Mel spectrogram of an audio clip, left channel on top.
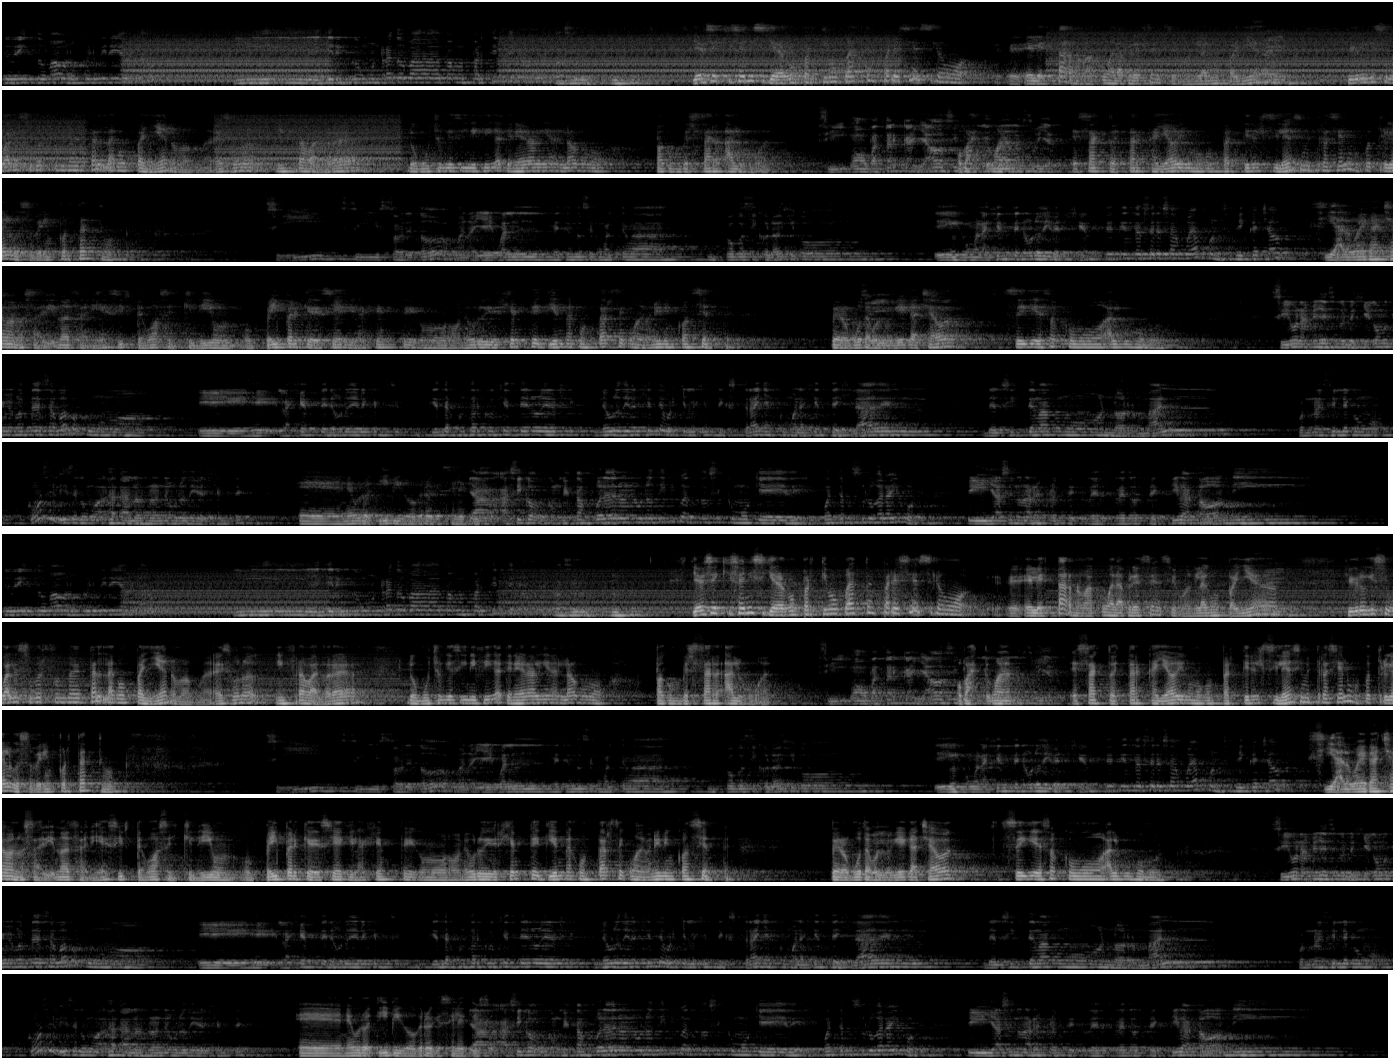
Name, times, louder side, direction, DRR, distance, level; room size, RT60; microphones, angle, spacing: voice 1, 0.0-1.6 2.3-6.0 12.6-12.9 22.1-24.5 30.5-34.6 34.9-36.5 37.1-40.7 50.3-50.7 54.2-57.2 57.6-64.9 65.4-67.9 68.6-69.5 69.8-72.0 74.2-82.7, equal, 5° left, 5 dB, 0.8 m, -42 dB
sound 1, 1.2-17.9, left 4 dB, 55° left, 1.0 m, -44 dB
voice 2, 5.5-12.8 13.4-20.1 20.5-21.6 23.5-24.1 24.6-29.5 37.3-37.4 40.9-49.2 50.0-51.3 51.7-53.4 72.5-74.3, right 4 dB, 45° right, 10 dB, 0.3 m, -32 dB
13.0 x 9.3 x 4.8 m, 2.3 s
head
